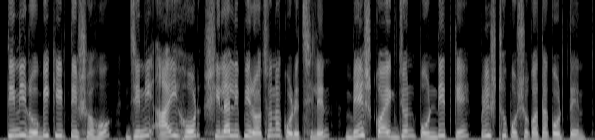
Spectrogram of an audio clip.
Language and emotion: Bengali, neutral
